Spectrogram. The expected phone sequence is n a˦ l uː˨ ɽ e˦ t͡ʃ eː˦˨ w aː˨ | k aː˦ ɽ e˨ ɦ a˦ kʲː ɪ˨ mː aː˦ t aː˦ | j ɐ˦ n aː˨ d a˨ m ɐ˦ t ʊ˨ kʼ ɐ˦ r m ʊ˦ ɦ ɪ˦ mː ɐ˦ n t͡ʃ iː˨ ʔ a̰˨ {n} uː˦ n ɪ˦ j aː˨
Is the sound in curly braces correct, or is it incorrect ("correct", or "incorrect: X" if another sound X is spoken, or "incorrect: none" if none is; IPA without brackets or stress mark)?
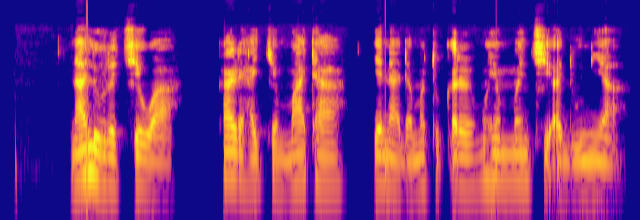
incorrect: d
